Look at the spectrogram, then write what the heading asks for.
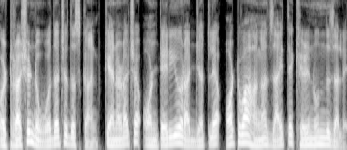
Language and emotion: Goan Konkani, neutral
